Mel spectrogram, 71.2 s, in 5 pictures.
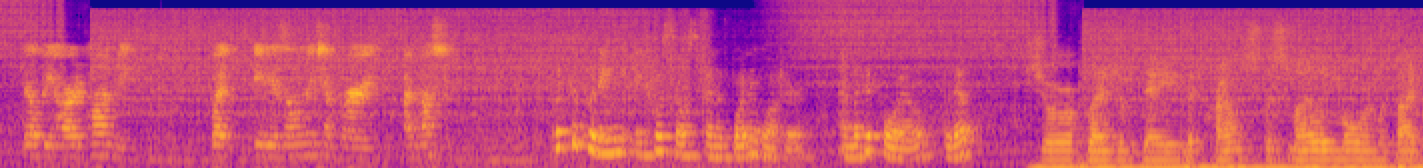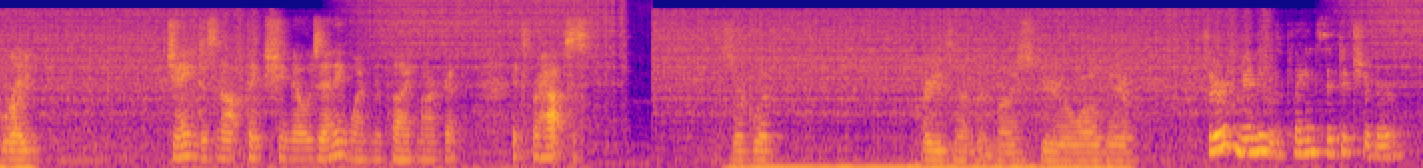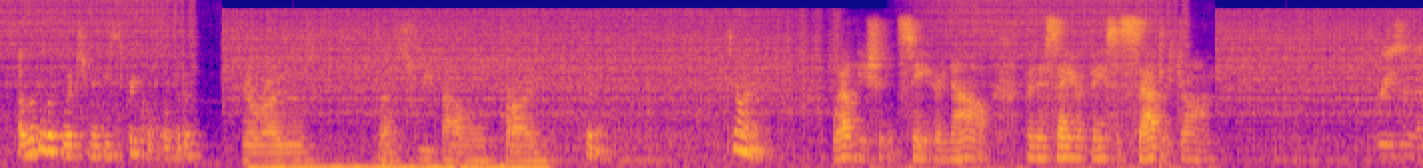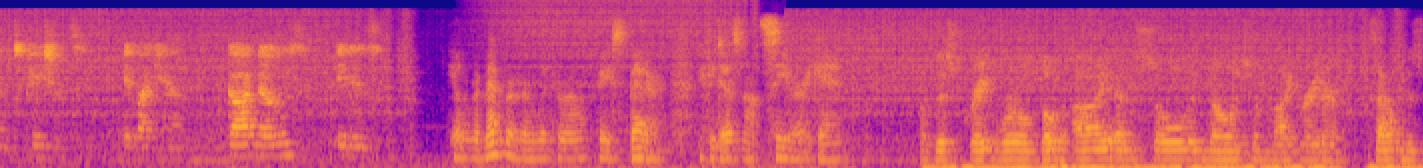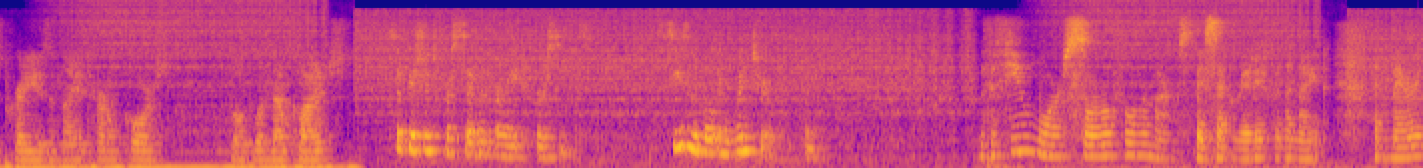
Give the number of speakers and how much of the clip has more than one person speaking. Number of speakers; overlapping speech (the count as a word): four, no overlap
